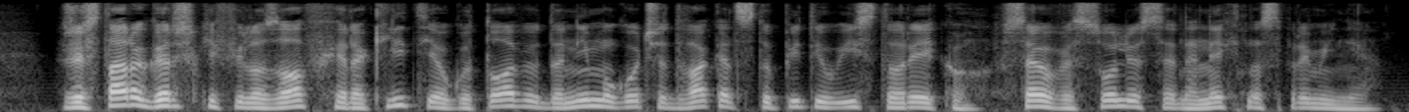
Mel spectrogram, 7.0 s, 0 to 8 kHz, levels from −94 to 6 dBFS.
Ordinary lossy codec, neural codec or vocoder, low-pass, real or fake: MP3, 64 kbps; none; 7.2 kHz; real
